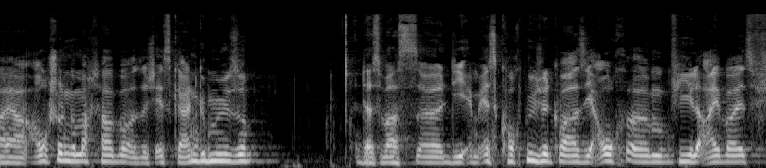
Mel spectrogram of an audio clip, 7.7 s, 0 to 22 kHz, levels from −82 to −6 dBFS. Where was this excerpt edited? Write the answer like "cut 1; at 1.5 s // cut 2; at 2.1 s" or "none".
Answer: cut 1; at 5.5 s // cut 2; at 6.7 s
